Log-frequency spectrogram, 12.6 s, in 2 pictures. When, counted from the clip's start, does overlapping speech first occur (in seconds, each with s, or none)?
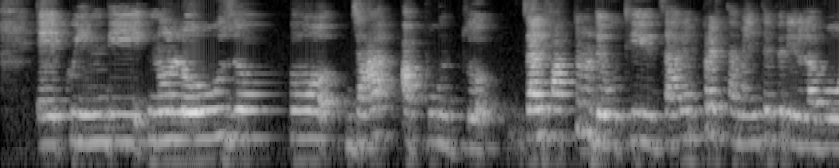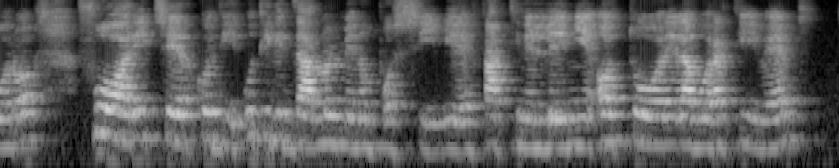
none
